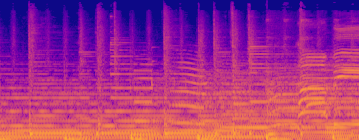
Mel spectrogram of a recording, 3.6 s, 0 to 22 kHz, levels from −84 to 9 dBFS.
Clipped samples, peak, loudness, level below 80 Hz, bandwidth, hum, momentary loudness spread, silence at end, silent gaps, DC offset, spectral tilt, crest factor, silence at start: under 0.1%; 0 dBFS; -13 LUFS; -20 dBFS; over 20 kHz; none; 4 LU; 0 s; none; under 0.1%; -5.5 dB/octave; 12 dB; 0 s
